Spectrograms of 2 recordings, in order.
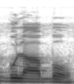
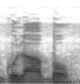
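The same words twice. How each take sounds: Both takes have the same delivery.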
